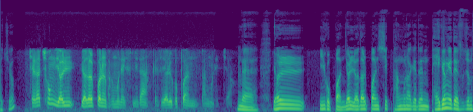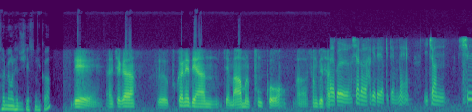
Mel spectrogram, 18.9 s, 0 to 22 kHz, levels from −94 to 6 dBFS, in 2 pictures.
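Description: From 16.05 s to the end at 18.92 s, the audio plays at the wrong speed. That section runs 1.51 times too fast. Pitch rises with tempo, by roughly seven semitones, so it sounds high and hurried. The likely cause is playback against the wrong clock.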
